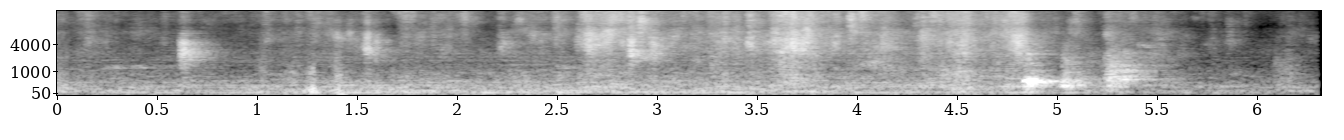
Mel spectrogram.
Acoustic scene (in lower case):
restroom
